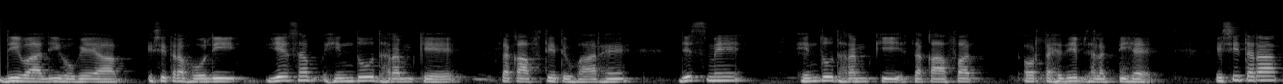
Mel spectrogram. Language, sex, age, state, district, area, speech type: Urdu, male, 18-30, Uttar Pradesh, Ghaziabad, urban, spontaneous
